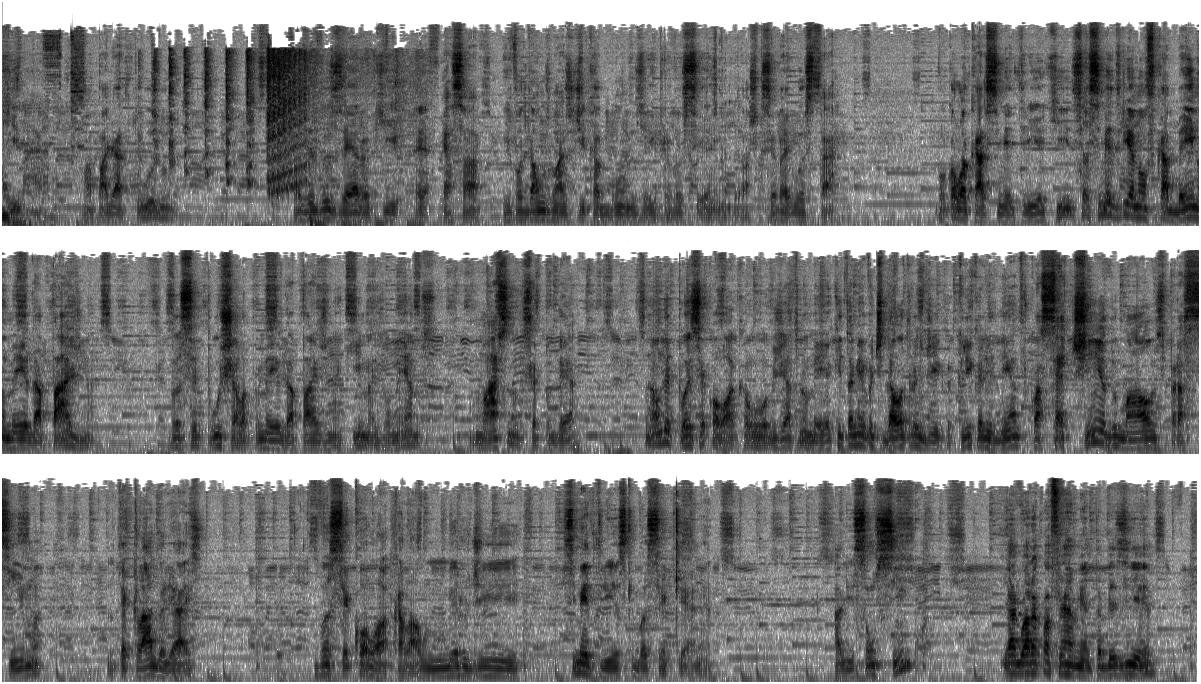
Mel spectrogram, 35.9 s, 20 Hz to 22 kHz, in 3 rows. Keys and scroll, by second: 7.8 alt+s, 24.8 Up, 35.4 F2.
